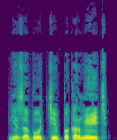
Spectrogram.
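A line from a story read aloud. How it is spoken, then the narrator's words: Shouting after. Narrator (Russian): кричал вслед нам Мишка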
